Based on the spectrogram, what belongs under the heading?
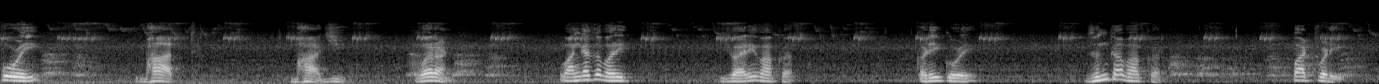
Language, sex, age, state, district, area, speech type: Marathi, male, 60+, Maharashtra, Wardha, urban, spontaneous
